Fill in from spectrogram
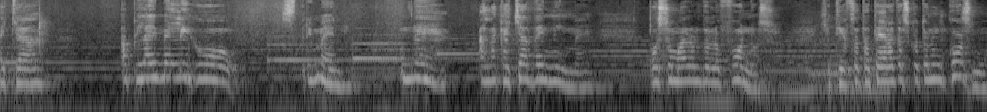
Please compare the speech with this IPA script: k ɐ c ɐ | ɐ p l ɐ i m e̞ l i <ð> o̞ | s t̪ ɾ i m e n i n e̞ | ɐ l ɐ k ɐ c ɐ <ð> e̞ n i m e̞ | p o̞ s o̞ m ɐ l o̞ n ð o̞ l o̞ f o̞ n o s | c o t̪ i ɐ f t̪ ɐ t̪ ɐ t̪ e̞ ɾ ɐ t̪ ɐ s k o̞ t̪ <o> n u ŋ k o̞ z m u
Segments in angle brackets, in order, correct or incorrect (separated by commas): incorrect, correct, correct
